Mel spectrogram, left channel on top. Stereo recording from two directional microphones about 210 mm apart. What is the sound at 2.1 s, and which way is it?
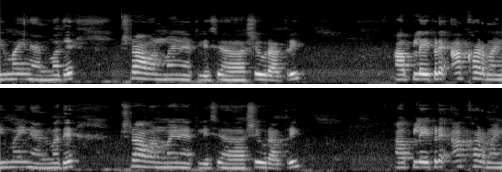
Speech, 10° right (ahead or behind).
